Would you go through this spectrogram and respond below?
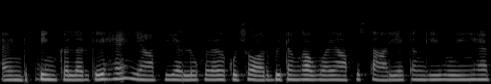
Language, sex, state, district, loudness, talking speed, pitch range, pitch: Hindi, female, Bihar, Bhagalpur, -37 LUFS, 255 wpm, 210-225 Hz, 220 Hz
